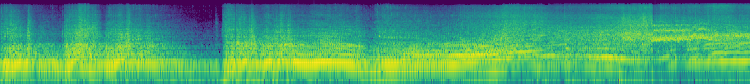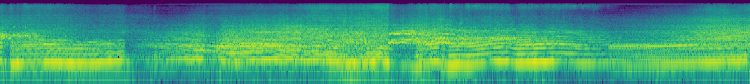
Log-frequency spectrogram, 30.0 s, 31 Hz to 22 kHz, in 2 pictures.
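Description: Rally cars driven hard through a tight bend one after another, first a Porsche 911, later a Mercedes 190E saloon. Each engine revs high, drops in pitch on lift-off and climbs again as the car accelerates out, with tyre squeal as they slide.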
